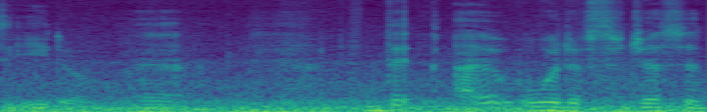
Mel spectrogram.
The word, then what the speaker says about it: Ido: of Stockholm International Film Festival yes did I pronounce it correctly totally correct okay because usually people say Idol either especially here in Sweden oh yeah yeah it's Edo yeah I would have suggested that they say Edo because Sweden but how are you how are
